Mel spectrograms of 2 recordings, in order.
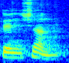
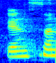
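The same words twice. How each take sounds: First: The middle consonant is an sh sound. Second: The middle consonant is a plain s sound. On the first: The speaker calls it right. "इसको हम बोलते हैं" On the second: The speaker calls it wrong. "टेंशन नहीं बोलते हैं"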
